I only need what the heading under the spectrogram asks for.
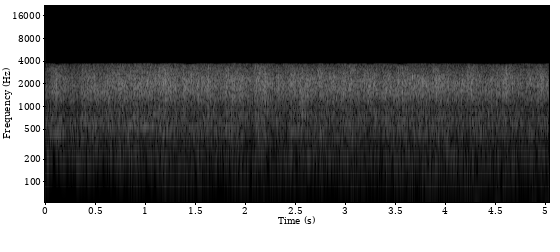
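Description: An audience applauding steadily, a dense wash of many hands clapping at once with no individual claps standing out, holding an even loudness throughout with no talking over it.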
